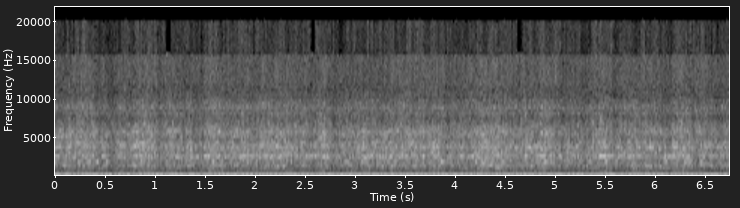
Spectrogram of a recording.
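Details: Four-cylinder idling during a vacuum sync, with cylinder 3 adjusted by screws until the readings are about as close as they will get: a smooth, even idle with a steady low hum, no hunting or stumbling; balanced and healthy.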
